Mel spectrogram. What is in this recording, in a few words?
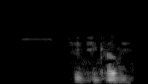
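police dispatch, scanner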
